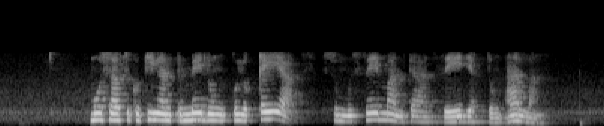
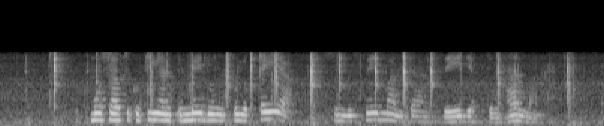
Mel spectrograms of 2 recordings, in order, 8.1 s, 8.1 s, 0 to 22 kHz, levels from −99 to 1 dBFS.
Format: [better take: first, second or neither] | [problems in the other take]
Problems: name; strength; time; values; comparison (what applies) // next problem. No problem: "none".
first | background sound (Domestic sounds, home sounds); 10 dB below the speech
